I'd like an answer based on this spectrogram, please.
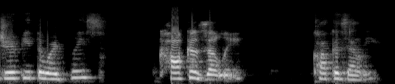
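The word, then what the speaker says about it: cocozelle: information please sure so the word is cockazelli that's the only pronunciation it's a noun it's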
